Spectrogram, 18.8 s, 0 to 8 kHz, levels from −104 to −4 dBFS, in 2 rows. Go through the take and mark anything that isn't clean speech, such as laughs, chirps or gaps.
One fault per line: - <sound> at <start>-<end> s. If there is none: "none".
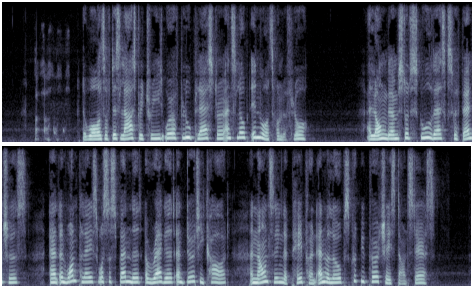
- laugh at 0.6-1.4 s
